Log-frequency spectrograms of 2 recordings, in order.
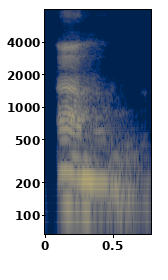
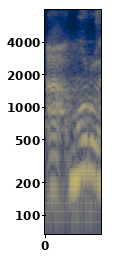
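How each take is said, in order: First: The first vowel is long, with no glottal stop. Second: A glottal stop follows the first short vowel. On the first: The speaker calls it right. "tapi a" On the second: The speaker calls it wrong. "Jadi bukan amuru ya"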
